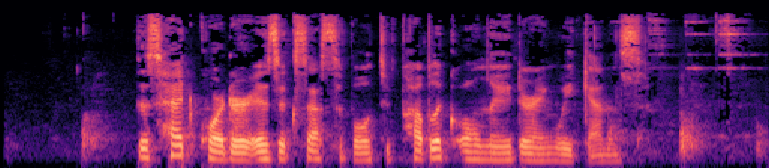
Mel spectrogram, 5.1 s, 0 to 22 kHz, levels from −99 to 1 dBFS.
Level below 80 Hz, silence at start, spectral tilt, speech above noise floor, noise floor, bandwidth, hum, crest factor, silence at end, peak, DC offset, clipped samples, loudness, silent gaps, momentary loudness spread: -64 dBFS; 0.55 s; -2.5 dB/octave; 46 dB; -64 dBFS; 16.5 kHz; none; 18 dB; 0.2 s; -2 dBFS; under 0.1%; under 0.1%; -18 LUFS; none; 13 LU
